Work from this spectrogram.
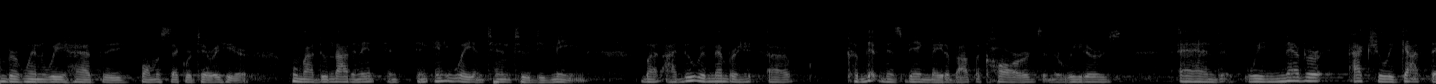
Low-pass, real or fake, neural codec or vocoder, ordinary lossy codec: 7.2 kHz; fake; codec, 16 kHz, 16 kbps, FreqCodec, larger model; MP3, 24 kbps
